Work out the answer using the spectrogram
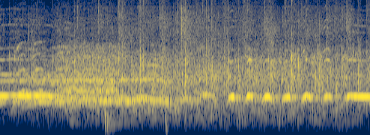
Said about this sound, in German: Also viel Spaß beim Podcast Live aus Ulm. Bitte begrüßen Sie mit donnerndem Applaus …!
